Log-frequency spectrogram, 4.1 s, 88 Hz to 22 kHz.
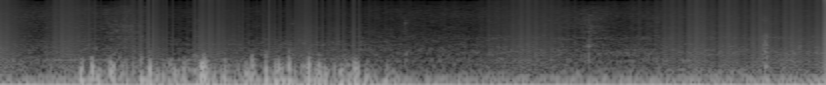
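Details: Over a low engine rumble, dull creaks and clicks come as the clutch pedal moves on a 2011 Subaru STI. The dealer has replaced the clutch switch so far, but the noise remains.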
